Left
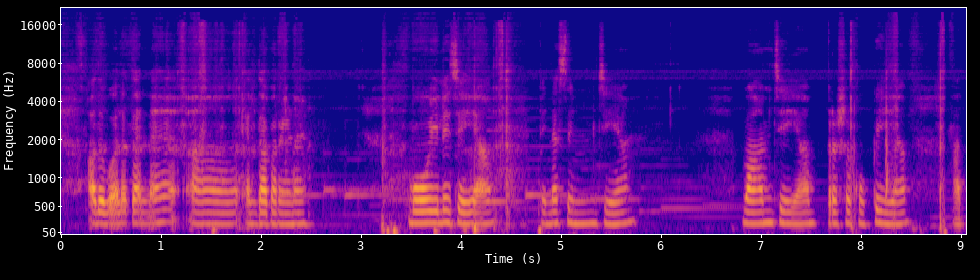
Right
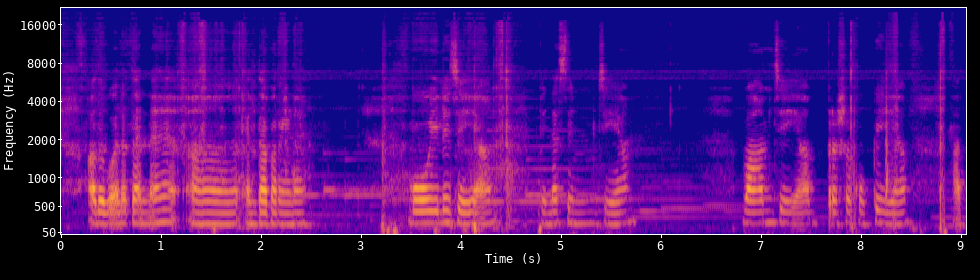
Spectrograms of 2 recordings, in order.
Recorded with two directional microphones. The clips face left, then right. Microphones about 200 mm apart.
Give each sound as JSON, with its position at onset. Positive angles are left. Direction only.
{"t": 0.3, "sound": "speech", "side_deg": 0}
{"t": 3.5, "sound": "a woman's voice", "side_deg": 5}
{"t": 6.8, "sound": "a woman's voice", "side_deg": 15}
